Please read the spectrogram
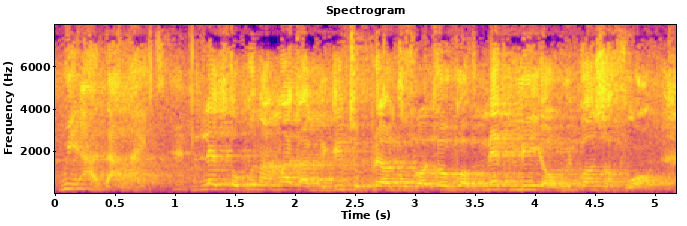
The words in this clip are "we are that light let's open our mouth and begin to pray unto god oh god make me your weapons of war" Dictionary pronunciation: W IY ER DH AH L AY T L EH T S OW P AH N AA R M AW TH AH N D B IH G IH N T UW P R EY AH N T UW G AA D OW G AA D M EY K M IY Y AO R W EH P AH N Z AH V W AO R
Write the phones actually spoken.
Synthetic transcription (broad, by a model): W IY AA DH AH L AY T L EH T S OW P AH N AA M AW T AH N B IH G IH N T UW P R EY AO N T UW G AA D OW G AA D M EY K M IY Y AO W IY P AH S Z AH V W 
